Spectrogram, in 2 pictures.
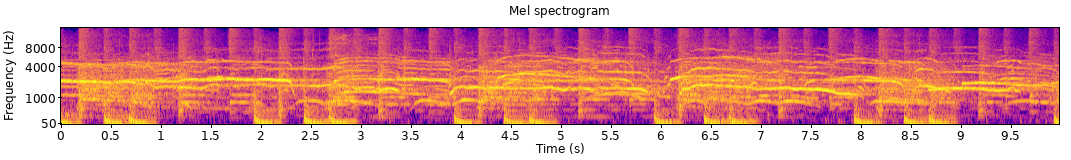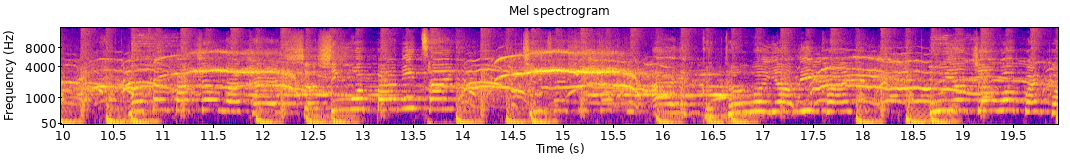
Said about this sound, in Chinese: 来宾掌声鼓励。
